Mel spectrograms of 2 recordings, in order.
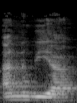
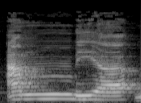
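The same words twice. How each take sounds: First: انبیاء with a distinct n before the b; literal pronunciation. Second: انبیاء as "ammmbiya", with a long held m; meem sound. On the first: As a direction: say the written noon in انبیاء. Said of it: "کوئی بھی اس کو انبیاء نہیں پڑھتا". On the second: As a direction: hum a long m before the b in انبیاء. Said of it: "میم کی آواز نکالتے ہیں سبھی". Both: Shown as a demonstration.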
